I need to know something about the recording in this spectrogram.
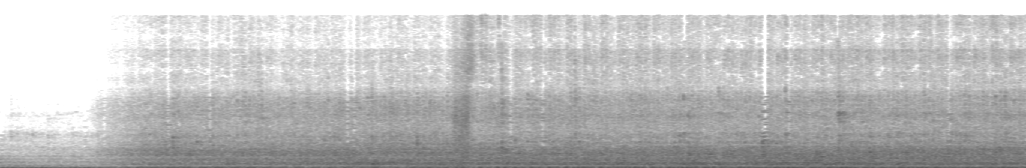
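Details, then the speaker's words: Minneapolis Moline ZAU tractor engine, warmed up, with oil pressure dropping: a steady low knock at about three per second at idle, absent when cold; a loose crankshaft bearing is suspected. "We got an easy bearing on the crankshaft somewhere. You can hear it knocking. Wasn't really doing it when the engine is cold."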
